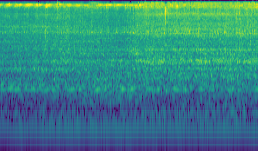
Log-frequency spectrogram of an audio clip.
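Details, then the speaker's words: Oil burner being restarted after service: steady burner roar over low even hum, no flame-out, while trapped air is bled from the oil pump. "gonna be air in there so we're gonna get that air out here comes the air"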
